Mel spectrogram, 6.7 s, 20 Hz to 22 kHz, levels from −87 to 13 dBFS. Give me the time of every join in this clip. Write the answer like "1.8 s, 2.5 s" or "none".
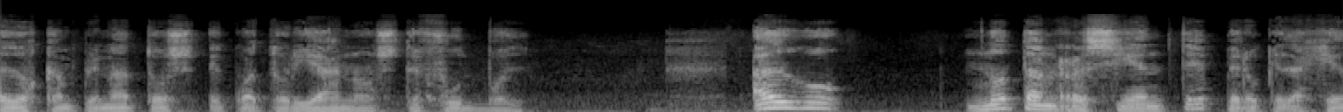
3.6 s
